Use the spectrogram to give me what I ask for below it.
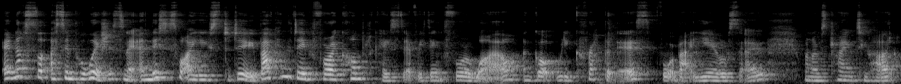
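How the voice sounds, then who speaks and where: A woman's voice: medium pitch, a little mellow, echoey room. A woman vlogging about manifestation in a casual, rambling monologue, often restarting and correcting herself.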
